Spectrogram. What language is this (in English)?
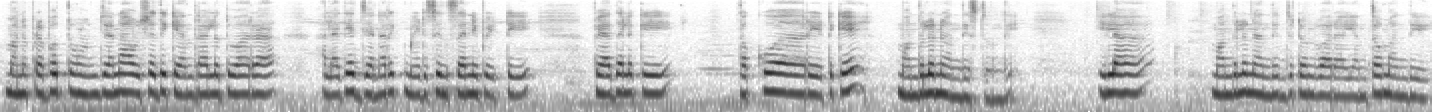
Telugu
